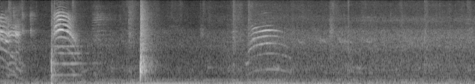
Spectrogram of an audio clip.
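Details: Kitten being given food, meowing: two short arched high-pitched mews about three seconds apart, with a sharp click between them over a steady low background hum.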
